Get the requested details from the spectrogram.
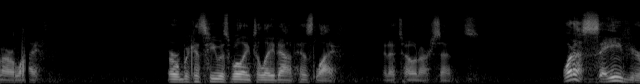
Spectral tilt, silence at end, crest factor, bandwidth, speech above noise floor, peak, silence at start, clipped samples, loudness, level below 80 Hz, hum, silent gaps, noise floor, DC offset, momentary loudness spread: -3.5 dB/octave; 0 s; 22 dB; over 20 kHz; 38 dB; -14 dBFS; 0 s; under 0.1%; -34 LUFS; -82 dBFS; none; none; -73 dBFS; under 0.1%; 21 LU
